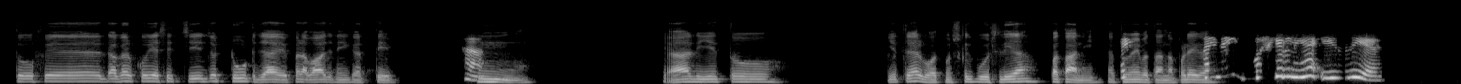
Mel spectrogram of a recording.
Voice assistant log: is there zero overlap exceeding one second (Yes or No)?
Yes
